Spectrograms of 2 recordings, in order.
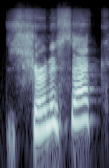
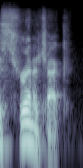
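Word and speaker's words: Srnicek: people like Nick Nick sureness sack is that as al you pronounce his name I want capitalism I only met him one time but I think you say Serena check Serena check okay yeah I I think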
